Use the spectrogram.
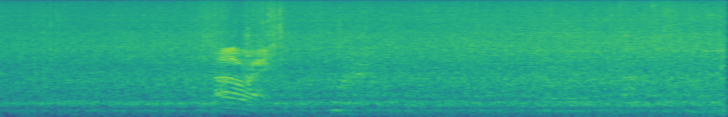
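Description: Honey bees buzz densely and continuously around an opened beehive, loud and close, while someone speaks briefly over the drone.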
